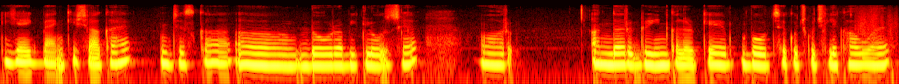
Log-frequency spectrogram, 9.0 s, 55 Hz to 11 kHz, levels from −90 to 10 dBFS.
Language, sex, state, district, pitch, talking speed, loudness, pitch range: Hindi, female, Bihar, Supaul, 190 Hz, 155 wpm, -16 LUFS, 180-205 Hz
